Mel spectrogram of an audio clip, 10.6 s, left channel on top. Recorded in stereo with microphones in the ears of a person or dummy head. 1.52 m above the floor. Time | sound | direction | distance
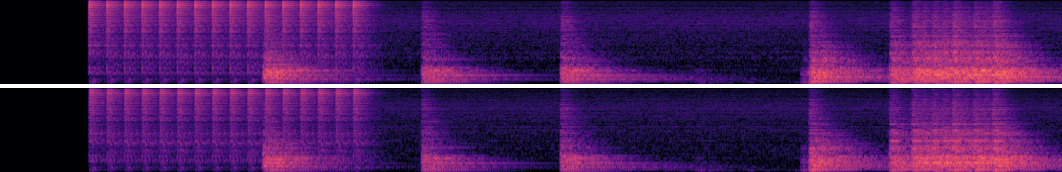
0.9 | scissors | 75° left (ahead or behind) | 1.0 m
2.6 | tapping | 25° right (ahead or behind) | 0.8 m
